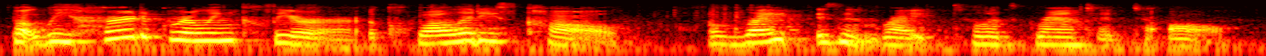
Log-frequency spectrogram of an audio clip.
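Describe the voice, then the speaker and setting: Lady doing library story time for kids, really animated reading, explains stuff as she goes, kinda muffled lo-fi audio. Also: fairly high pitch, a little slow, slight background noise. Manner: expressive, explanatory, addressing young listeners. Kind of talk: read-aloud picture book storytelling with asides to children.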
